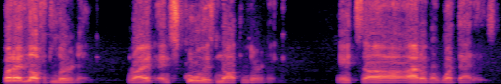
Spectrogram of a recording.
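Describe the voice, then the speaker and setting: A man's voice: on the low side, moderate pace, mellow. A middle-aged man from Canada, a podcast guest who explains his points earnestly and often restarts his words. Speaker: podcast guest, business founder. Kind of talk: casual podcast conversation.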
